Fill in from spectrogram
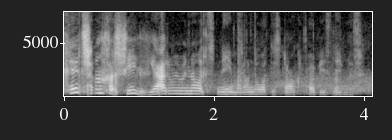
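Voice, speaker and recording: Background noise is noticeable as a woman talks. She keeps a moderate pace and uses lively intonation. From Navajo Nation, Canyon de Chelly, Arizona. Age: 40s. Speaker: vlogger, storyteller. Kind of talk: casual oral storytelling while walking. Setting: outdoors walking a dog. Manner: halting, repetitive.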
